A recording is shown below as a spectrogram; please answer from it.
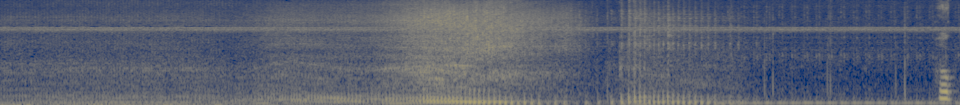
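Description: Motorcycle engine running, growing louder to a peak about three seconds in, then easing back to a steady idle.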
